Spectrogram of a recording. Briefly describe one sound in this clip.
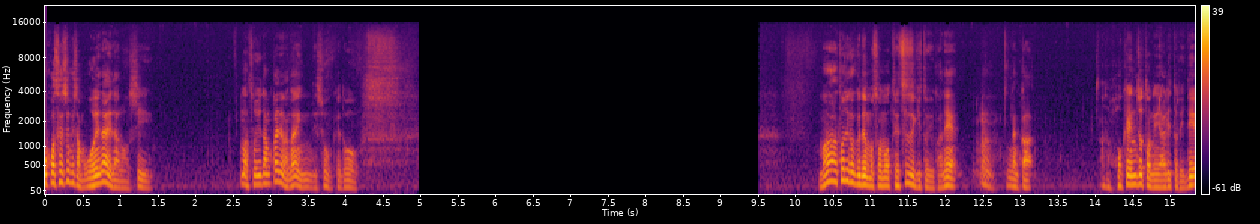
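A man talks calmly and close to a microphone.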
